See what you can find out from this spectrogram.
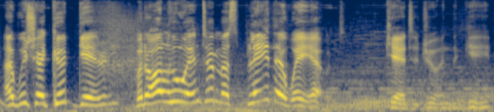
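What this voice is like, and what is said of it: Theatrical trickster character voice. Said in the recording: “do that trickster voice”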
